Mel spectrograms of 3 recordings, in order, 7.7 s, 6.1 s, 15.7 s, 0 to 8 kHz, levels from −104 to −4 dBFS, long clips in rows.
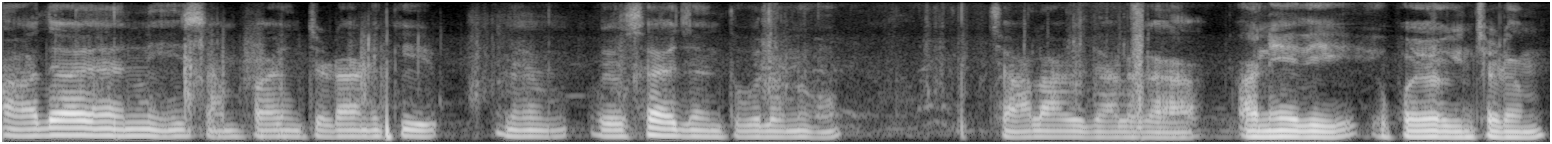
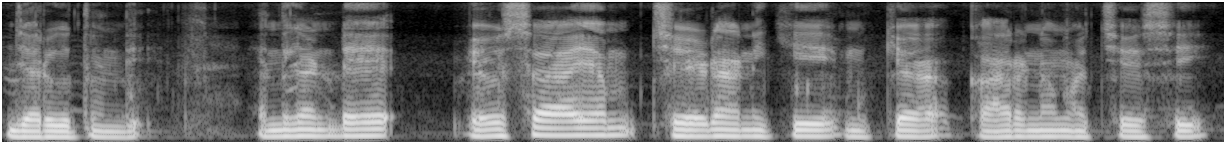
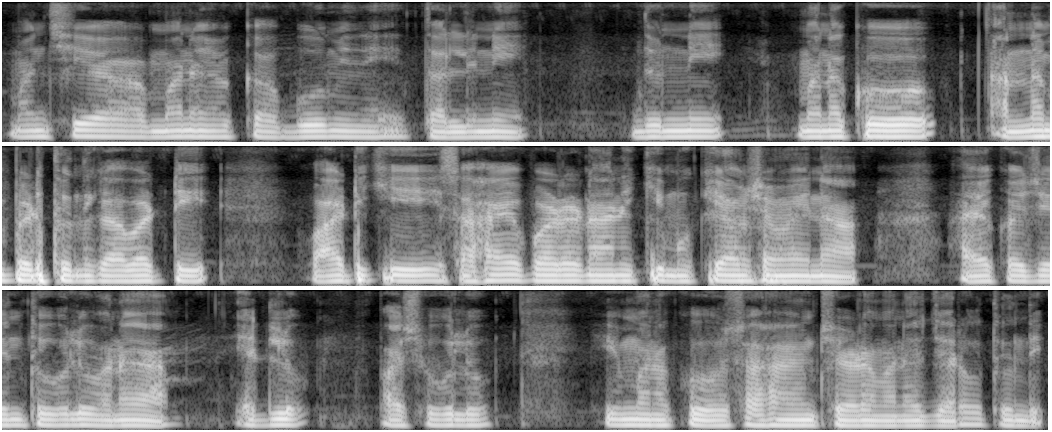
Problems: constant background noise, background conversations at intervals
